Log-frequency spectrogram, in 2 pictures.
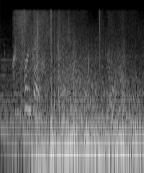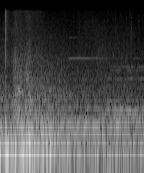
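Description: A fiery Confringo spell goes off in a Harry Potter video game with a heavy booming blast, followed by a dense rumbling roar that carries through the rest of the moment, loud and close.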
